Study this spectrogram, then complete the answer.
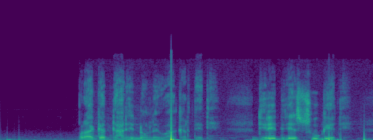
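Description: An older man speaks calmly into several microphones close by.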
